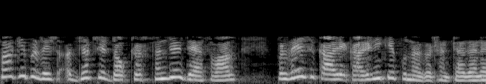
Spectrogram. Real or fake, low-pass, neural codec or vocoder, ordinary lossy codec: fake; 3.6 kHz; vocoder, 22.05 kHz, 80 mel bands, Vocos; Opus, 64 kbps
